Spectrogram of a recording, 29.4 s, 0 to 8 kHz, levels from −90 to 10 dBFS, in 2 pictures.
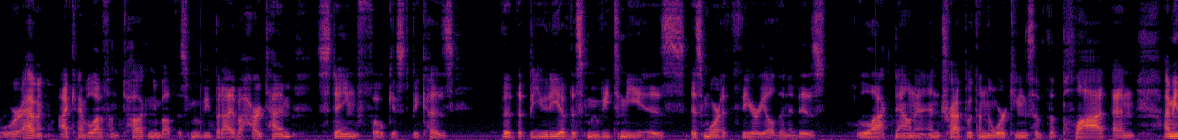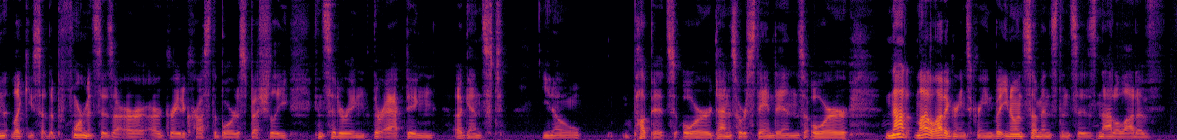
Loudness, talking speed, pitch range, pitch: -29 LUFS, 185 wpm, 95-110 Hz, 100 Hz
